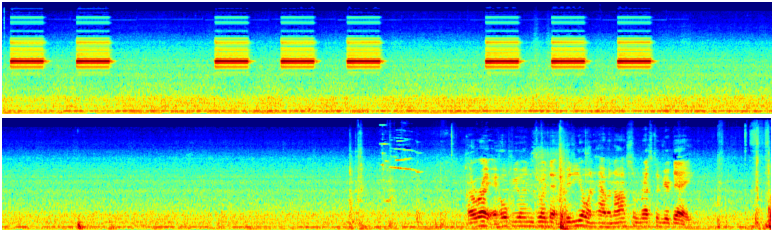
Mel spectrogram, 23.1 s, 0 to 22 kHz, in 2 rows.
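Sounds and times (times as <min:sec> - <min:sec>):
fire alarm horn blasts: 0:00.1 - 0:01.7, 0:03.2 - 0:05.8, 0:07.2 - 0:09.8.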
